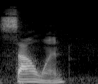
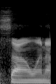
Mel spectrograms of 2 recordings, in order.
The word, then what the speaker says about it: Samhain: And then I remember hearing about his second band called Samhain, which I believe is the proper way to pronounce it. I think it's its proper Gaelic pronunciation. And it's spelled S-A-M-H-A-I.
